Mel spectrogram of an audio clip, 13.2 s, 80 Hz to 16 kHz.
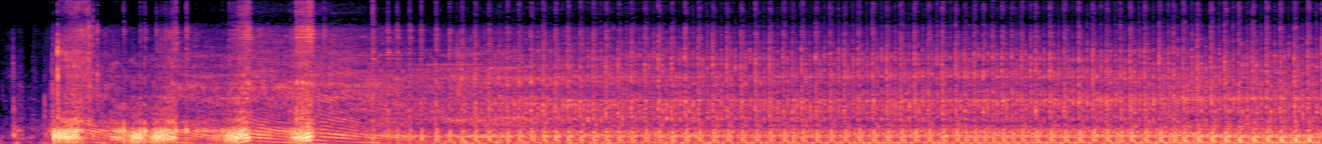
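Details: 2002 Kawasaki KX65 two-stroke freshly rebuilt with a Wrench Rabbit kit, already warm from riding, new chain and sprockets; after a few kicks it fires and settles into a crisp, steady idle with even popping and no rattles, a normal idle.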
